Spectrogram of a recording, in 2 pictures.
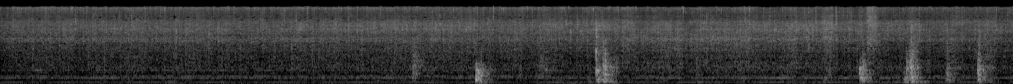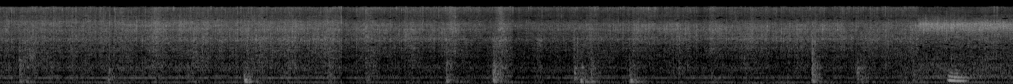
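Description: Salagubang (June beetles) sautéing with tomatoes in a frying pan: a steady sizzle, with a wooden spatula stirring and now and then knocking or scraping against the pan.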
